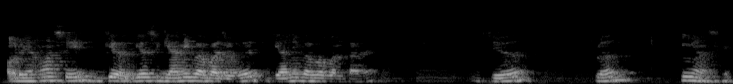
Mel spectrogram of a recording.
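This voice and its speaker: A man's voice: a little high, fairly even intonation, a little slow, pauses often, a little hiss or hum. A man, teaching grammar for an exam-prep lesson, asking questions and then answering them step by step. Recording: dull, roomy sound.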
